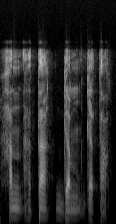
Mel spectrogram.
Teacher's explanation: We would have expected to see hanta in the normal way, adding the ta onto the root for the past participle form. It's one of these roots that drops the nasal when you add the ta of the past participle.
